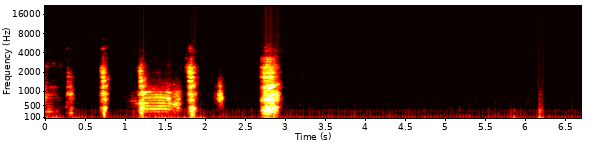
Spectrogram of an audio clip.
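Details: Stag of the Carpathian red deer in Bucovina's mountain forests during the breeding season, September 2022: clipped grunts around a short, tonal, moaning roar, ending in one loud harsh bark-like grunt before quiet.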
